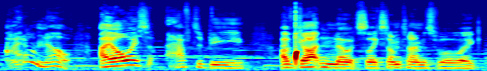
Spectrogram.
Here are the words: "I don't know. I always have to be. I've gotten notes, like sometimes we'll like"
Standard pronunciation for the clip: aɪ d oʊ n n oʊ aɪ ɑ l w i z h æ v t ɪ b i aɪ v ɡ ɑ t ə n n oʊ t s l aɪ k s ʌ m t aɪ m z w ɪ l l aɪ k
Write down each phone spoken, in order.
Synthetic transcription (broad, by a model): aɪ d oʊ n n oʊ aɪ ɑ l w i z h æ f t ɪ b i aɪ v ɡ ɑ t n n oʊ t s l aɪ k s ʌ m t aɪ m z w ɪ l l aɪ k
